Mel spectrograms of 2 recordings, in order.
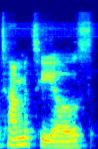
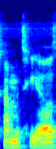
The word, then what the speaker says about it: tomatillos: I always want to pronounce the L's, y'all. But tomatillos, purple tomatillos, and then some green tomatillos seeds.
